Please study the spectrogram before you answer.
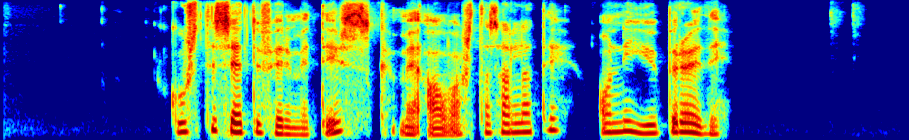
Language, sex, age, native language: Icelandic, female, 50-59, Icelandic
